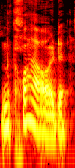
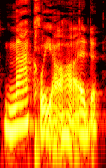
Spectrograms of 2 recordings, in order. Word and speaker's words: MacLeod: His name is pronounced MacLeod, not MacLeod.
